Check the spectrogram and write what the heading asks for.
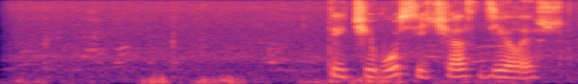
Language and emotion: Russian, neutral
